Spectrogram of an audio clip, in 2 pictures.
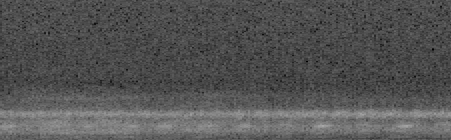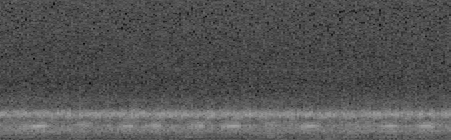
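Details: Before dawn in the rainy season, frogs crowd the night air at the Deokso interchange on the expressway, mist lying over the road. Rhythmic, rattling croaks overlap continuously, so their number is hard to judge, above a low rumble and a constant high whine.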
